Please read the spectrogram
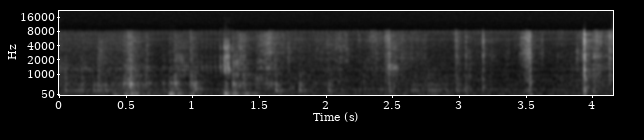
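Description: Faint rustling and small clicks from a trading card being handled, with a sharper click near the end.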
